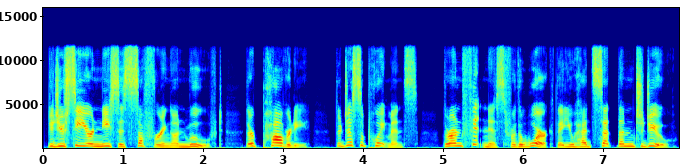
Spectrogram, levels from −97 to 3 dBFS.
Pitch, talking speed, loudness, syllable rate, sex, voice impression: 235 Hz, 165 wpm, -21 LUFS, 5.1 syllables/s, female, feminine, slightly adult-like, tensed, clear, slightly intellectual, slightly friendly, lively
